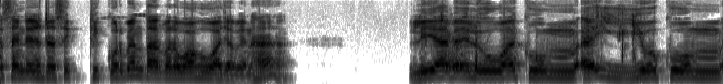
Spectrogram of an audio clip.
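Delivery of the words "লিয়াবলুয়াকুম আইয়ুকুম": লিয়াবলুয়াকুম said slowly, each syllable clear; slow careful recitation. Shown as a demonstration. Teacher showing how to say লিয়াবলুয়াকুম. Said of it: "এভাবে বলেন".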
